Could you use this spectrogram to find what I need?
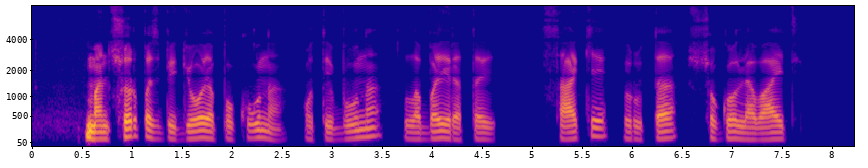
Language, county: Lithuanian, Alytus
